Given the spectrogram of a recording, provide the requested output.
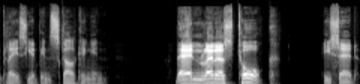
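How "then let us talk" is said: slow, loud warlord voice; projected declaration. A narrator's reading. Warlord agrees to talk with the dreadnought, loudly. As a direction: announce it slowly across open ground.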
